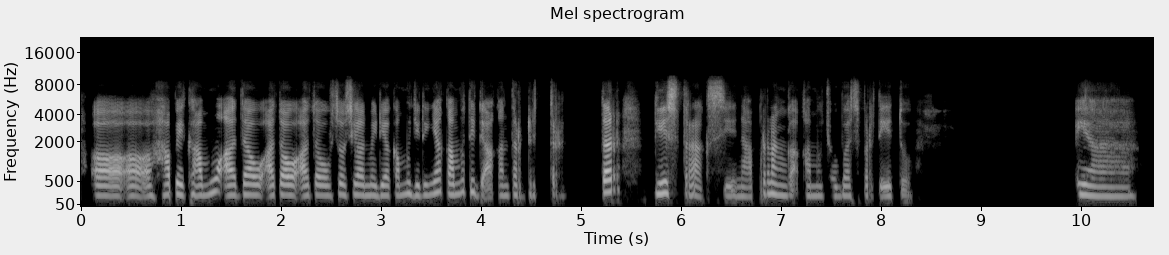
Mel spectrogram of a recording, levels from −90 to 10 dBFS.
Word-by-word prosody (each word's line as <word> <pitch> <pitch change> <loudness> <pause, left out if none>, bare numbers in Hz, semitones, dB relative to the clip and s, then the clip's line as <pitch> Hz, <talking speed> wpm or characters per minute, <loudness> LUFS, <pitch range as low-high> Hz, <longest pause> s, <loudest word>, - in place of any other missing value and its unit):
eee 200 -1 +5
eee, 195 -1 +2
HP 220 +1 +1
kamu 210 +4 -1
atau 210 +1 +3
atau 210 +1 +3
atau 205 0 0
sosial 215 -1 +1
media 205 0 -2
kamu. 210 +3 -5
Jadinya 210 +5 -1
kamu 230 -1 0
tidak 270 -1 -2
akan 205 0 -8
terdik 210 -1 -7
ter - - -7 0.4
terdistraksi, 235 - +3
nah 185 -1 -7
pernah 235 -3 -3
nggak 200 - -5
kamu 195 -1 -9
coba 190 +1 -9
seperti 195 -1 -5
itu? - - -10 1.7
Iya. 185 -3 -3
205 Hz, 140 wpm, -28 LUFS, 195-220 Hz, 1.7 s, eee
